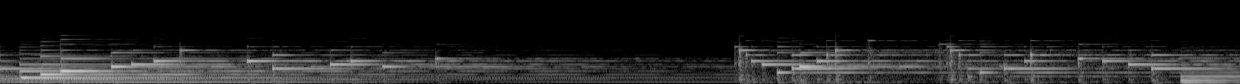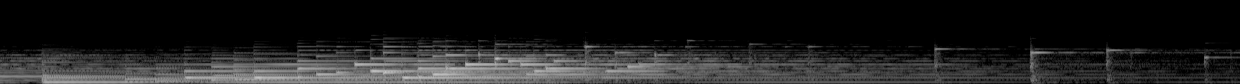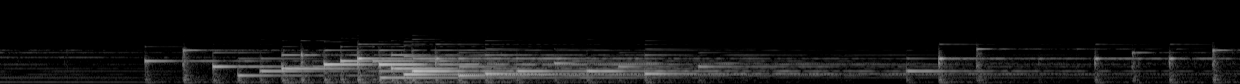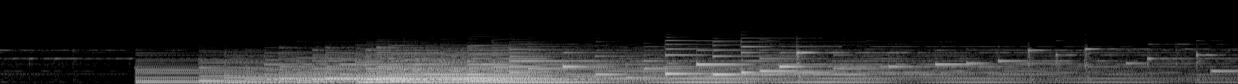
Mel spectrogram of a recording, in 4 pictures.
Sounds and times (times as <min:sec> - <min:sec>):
Music: 0:00.0 - 0:49.5.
